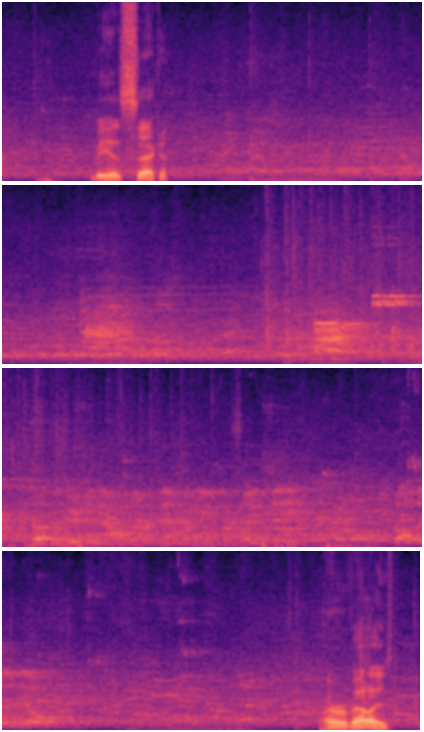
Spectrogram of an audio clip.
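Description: A referee blows a whistle sharply.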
